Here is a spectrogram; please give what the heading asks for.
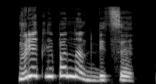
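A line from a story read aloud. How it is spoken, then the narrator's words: Laughing. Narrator (Russian): рассмеялась я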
